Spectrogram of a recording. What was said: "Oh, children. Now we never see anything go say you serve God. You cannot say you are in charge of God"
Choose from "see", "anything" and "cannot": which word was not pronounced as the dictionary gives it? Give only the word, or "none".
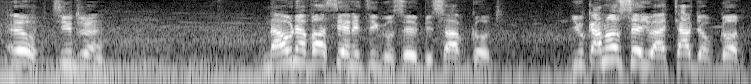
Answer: anything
